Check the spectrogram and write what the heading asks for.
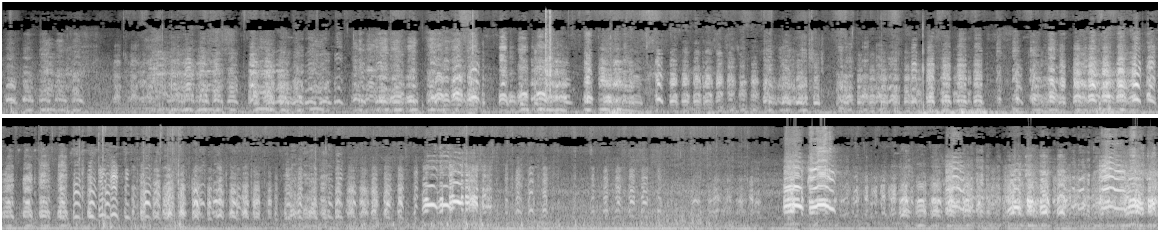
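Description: Domestic geese honking continuously, many calls overlapping, with a few louder honks in the second half.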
